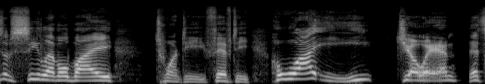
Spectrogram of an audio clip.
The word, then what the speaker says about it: Hawaii: Hawaii, Joanne, that's how you say it.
